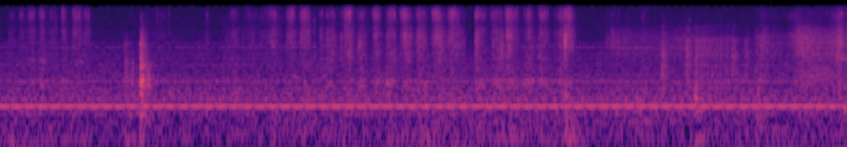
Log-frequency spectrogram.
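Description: Paint being rubbed and spread across a paper art-journal page: a run of short scratchy strokes with one sharper tap about a second and a half in, the strokes stopping about six seconds in. A steady low hum runs underneath.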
